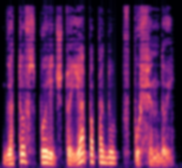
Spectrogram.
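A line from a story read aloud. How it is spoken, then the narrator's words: Gloomy remark. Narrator (Russian): мрачно заметил Гарри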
